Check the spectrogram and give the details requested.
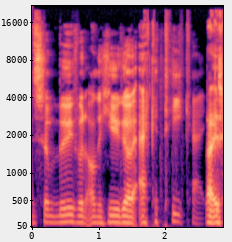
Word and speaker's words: Ekitike: that there's been some movement on the hugo echo tk that is correct it's pronounced echo tk not echo titty as uh lee would say that is not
